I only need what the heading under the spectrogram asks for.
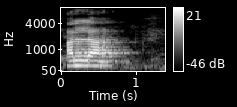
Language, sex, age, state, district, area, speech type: Kannada, female, 45-60, Karnataka, Bangalore Rural, rural, read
